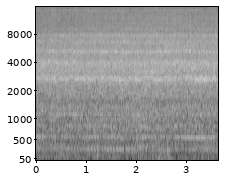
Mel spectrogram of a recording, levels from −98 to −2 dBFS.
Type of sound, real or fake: real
